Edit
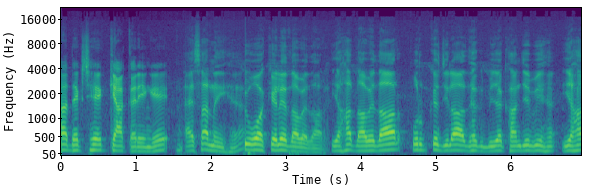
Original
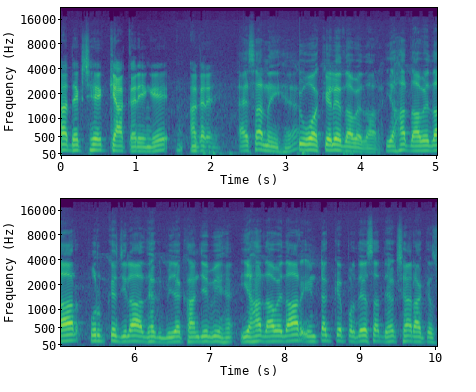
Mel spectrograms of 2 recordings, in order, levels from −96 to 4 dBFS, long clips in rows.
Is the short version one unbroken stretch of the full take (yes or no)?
no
